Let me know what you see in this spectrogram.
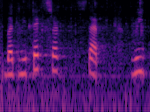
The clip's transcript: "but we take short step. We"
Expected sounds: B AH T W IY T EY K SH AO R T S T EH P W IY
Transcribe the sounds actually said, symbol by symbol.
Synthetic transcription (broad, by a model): B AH T W IY T EY K S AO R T S T EH P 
